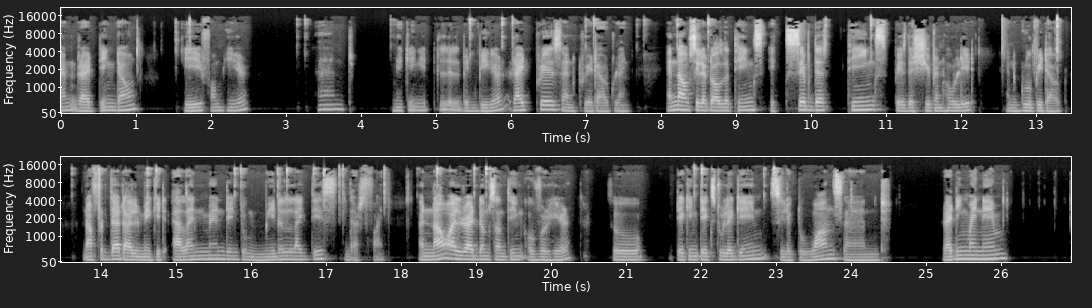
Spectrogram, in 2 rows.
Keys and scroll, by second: 12.1 super+g, 23.2 t.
